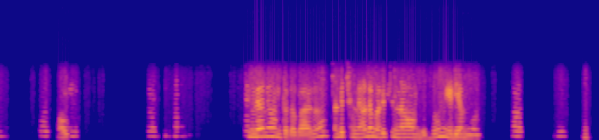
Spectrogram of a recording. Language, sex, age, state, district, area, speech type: Telugu, female, 18-30, Telangana, Ranga Reddy, urban, conversation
